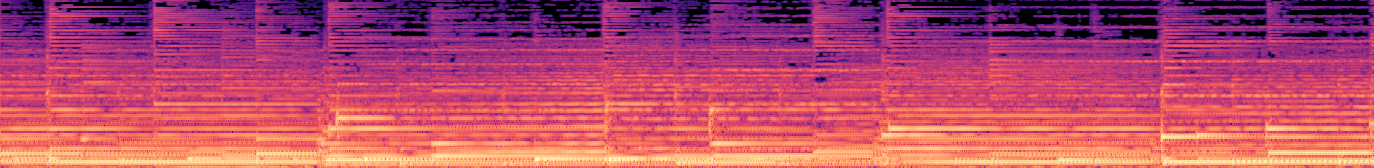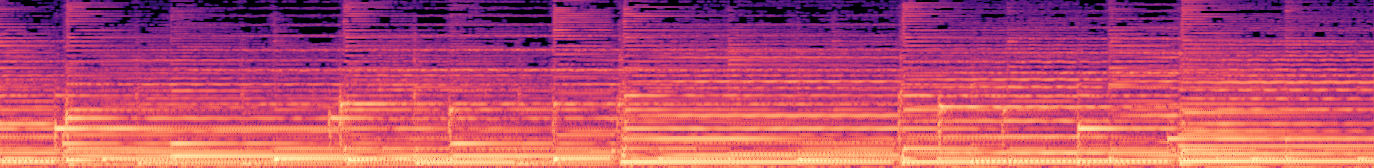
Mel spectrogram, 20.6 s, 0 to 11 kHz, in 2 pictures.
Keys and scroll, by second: 2.6 ctrl+Delete, 3.0 ctrl+Delete, 3.9 ctrl+Delete, 6.7 Delete, 7.6 Delete, 14.1 ctrl+shift+space, 15.8 space, 16.0 space.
